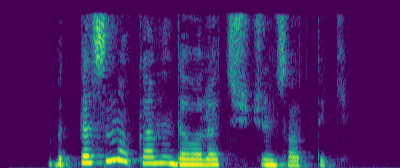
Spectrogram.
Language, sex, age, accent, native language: Uzbek, female, 18-24, Farg'ona, Uzbek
